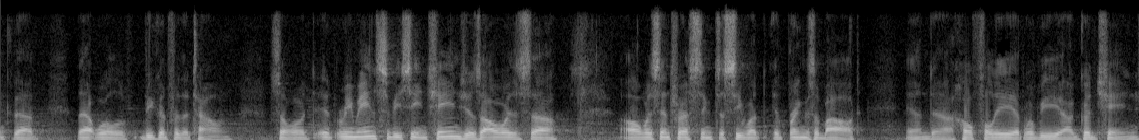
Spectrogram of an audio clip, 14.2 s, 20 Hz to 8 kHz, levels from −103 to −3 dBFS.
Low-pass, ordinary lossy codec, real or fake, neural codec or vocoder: 7.2 kHz; Opus, 64 kbps; real; none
